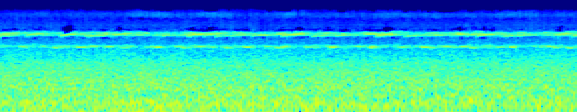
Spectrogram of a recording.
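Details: Frogs calling at night-time pace on a trip to Barbados: a dense, unbroken chorus of high, pulsing chirps forming two steady bands, one above the other, over a low background rumble.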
